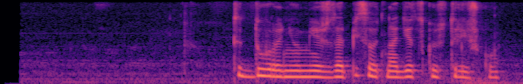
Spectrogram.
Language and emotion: Russian, angry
